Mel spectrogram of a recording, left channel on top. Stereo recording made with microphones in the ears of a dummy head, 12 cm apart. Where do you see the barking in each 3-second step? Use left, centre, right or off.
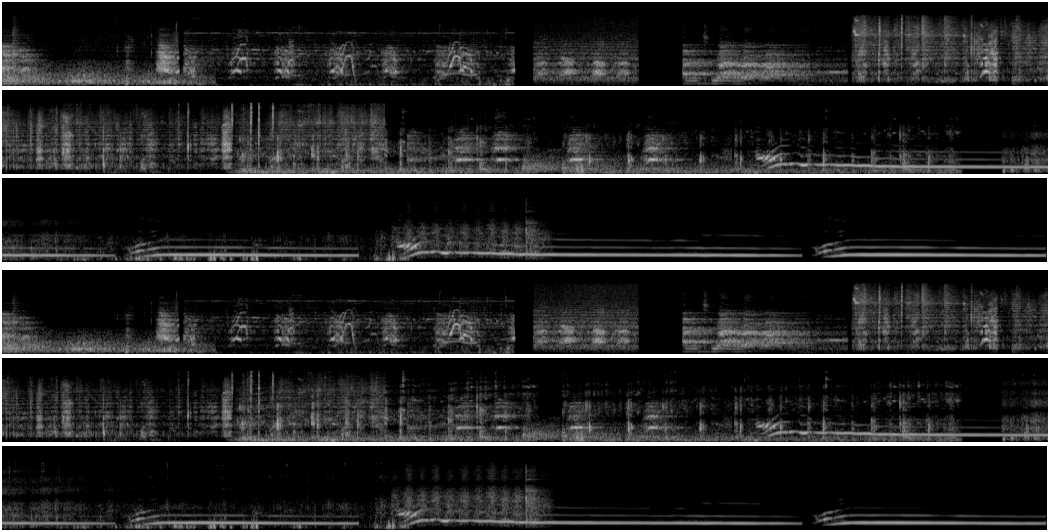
left, centre, centre, left, left, left, left, left, left, left, left.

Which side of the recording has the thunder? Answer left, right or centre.
left.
